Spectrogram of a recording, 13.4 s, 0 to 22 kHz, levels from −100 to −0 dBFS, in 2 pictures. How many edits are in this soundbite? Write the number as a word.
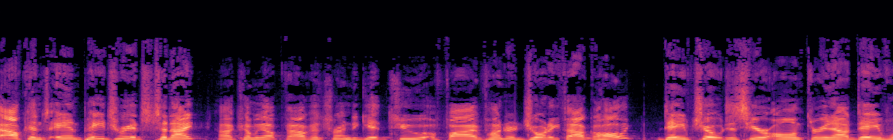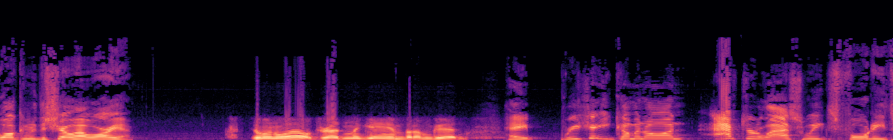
six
